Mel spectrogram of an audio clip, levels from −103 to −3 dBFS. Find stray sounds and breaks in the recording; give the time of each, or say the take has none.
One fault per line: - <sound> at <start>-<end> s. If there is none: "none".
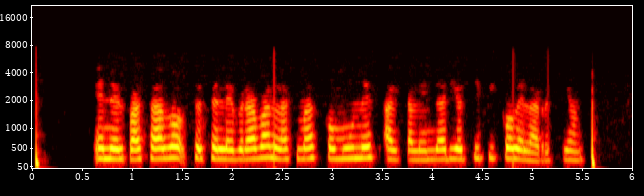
none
